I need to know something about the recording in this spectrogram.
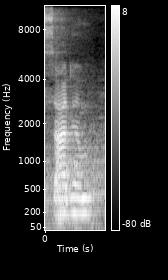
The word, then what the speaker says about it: Saghim: of wanted to say my entire name. So it's Saghim. And he kind of butchered the middle name.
